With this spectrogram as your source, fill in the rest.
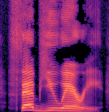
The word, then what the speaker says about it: February: The correct version is February, or even more naturally, February. The first R is almost invisible in natural speech.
